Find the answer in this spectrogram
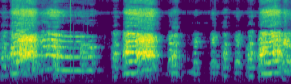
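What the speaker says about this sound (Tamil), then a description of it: "எல்லா கோழியும் கத்துதுமா." Several chickens squawk and cluck in loud bursts close by, with a rooster's crow rising between the pauses. No one speaks.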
